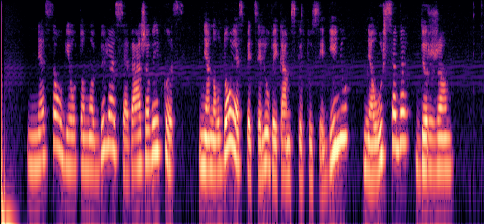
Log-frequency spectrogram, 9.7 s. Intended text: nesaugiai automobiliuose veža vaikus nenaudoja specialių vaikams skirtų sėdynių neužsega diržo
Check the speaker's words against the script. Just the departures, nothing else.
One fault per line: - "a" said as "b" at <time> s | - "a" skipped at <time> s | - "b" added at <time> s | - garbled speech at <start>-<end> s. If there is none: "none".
none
